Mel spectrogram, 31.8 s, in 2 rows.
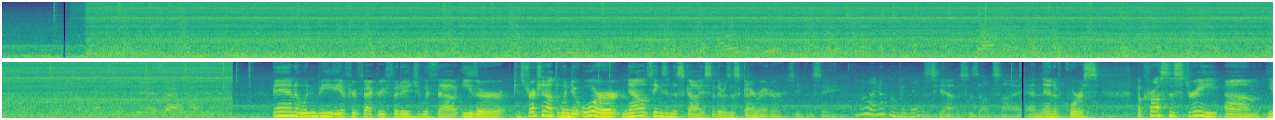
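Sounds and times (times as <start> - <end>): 
Adafruit factory pick-and-place manufacturing machines running: 0.7 - 18.8
speech: 19.3 - 31.7.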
